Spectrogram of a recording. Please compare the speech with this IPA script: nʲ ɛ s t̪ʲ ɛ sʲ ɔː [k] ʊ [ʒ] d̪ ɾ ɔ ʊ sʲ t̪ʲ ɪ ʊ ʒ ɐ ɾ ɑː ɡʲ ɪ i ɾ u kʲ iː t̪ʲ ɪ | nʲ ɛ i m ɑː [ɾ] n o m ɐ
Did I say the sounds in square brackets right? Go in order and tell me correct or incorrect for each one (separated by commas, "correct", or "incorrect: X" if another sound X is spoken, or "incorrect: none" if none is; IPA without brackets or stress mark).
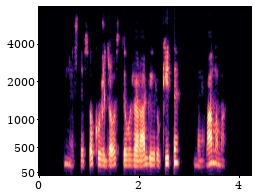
correct, correct, incorrect: none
